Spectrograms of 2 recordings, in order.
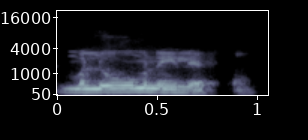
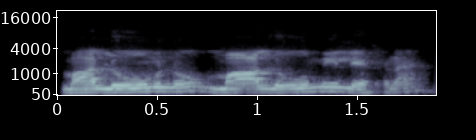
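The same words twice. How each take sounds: First: ਮਲੂਮ with a short first a; teacher showing the wrong spelling; wrong form. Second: ਮਾਲੂਮ with a long first a; teacher giving the right spelling; correct form. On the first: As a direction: clip the first vowel of ਮਲੂਮ. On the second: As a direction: stretch the first vowel of ਮਾਲੂਮ. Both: Shown as a demonstration.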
